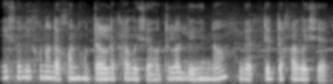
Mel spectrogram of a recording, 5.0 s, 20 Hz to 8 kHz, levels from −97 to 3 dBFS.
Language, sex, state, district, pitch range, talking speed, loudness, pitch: Assamese, female, Assam, Sonitpur, 145-165 Hz, 145 wpm, -18 LUFS, 155 Hz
